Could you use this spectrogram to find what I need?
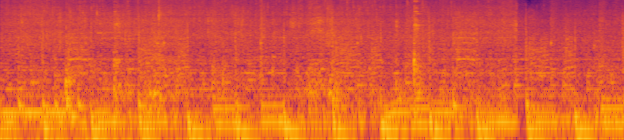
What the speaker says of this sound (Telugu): ఇప్పుడు మనం ఇందాక తీసి పెట్టుకున్న చికెన్ని వేసుకుందాం. దీన్ని బాగా కలుపుకోవాలండి కలిసేలాగా.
